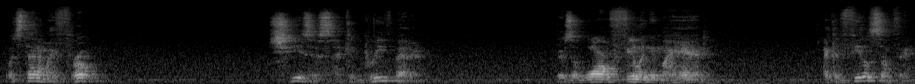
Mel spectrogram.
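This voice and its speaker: An actor in a play reading voicing a frightened, confused paralysed man's inner thoughts in halting, anguished bursts. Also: lowish voice, fairly bright tone. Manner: halting, anguished self-talk in short bursts. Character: frightened, confused man trapped in his paralysed body, sweary. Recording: roomy, distant mic, faint noise.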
